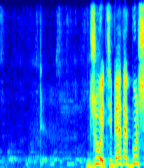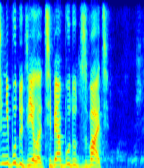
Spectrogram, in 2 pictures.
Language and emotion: Russian, angry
